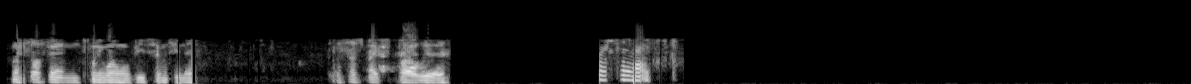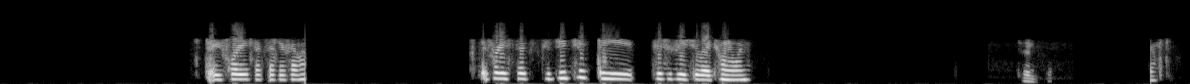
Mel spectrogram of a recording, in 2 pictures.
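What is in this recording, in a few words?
Sheriff West County, scanner audio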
